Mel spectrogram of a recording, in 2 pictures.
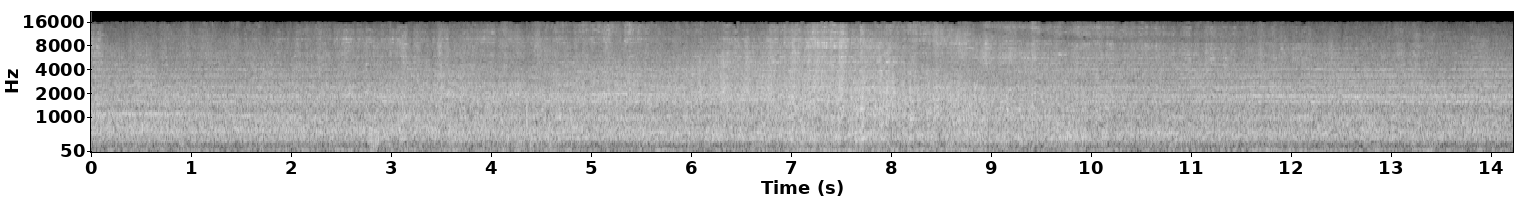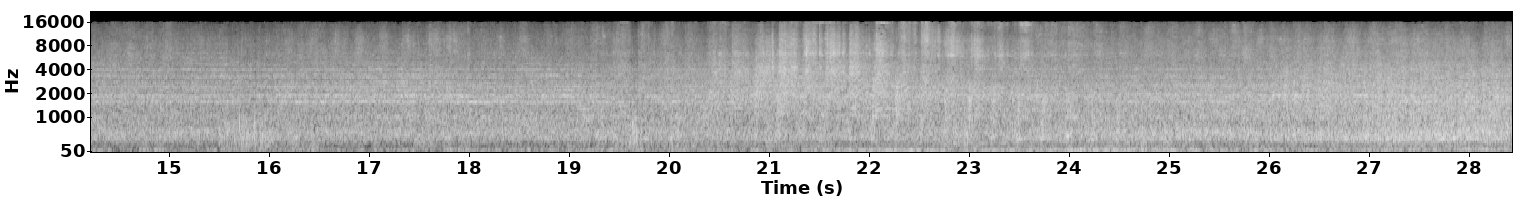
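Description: Freight train tank cars rolling past: a steady rumble of steel wheels on rail, with regular clicks as the wheels pass over rail joints.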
